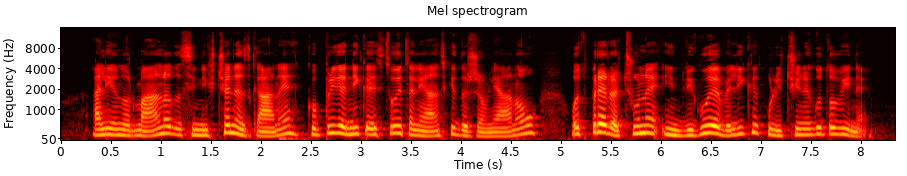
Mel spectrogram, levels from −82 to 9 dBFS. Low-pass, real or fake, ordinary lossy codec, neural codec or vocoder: 14.4 kHz; real; none; none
